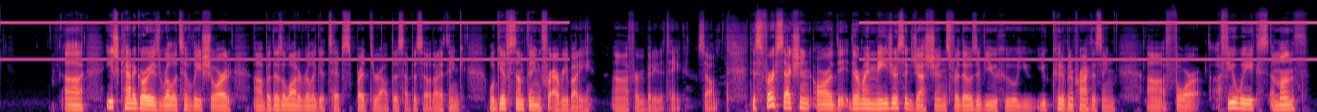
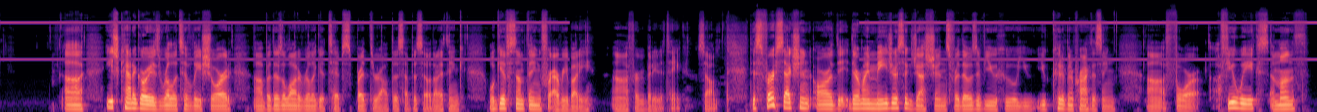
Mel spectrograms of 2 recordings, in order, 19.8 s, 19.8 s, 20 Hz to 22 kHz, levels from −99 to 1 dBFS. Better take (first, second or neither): second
